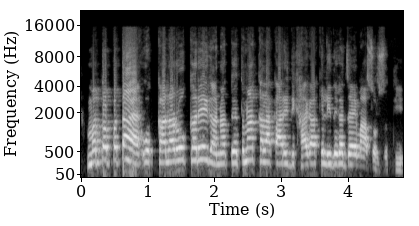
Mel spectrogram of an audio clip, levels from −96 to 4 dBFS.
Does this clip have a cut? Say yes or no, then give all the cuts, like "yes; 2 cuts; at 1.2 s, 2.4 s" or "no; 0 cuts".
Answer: no; 0 cuts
